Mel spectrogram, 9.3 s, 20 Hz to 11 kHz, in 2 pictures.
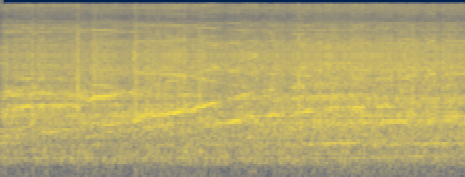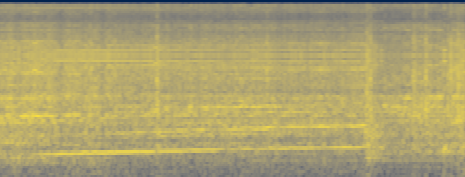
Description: Zip Speed; 17 Bit Software 4: Phase Four

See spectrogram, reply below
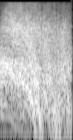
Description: attack

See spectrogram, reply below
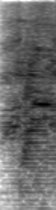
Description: GUN; Death from Above

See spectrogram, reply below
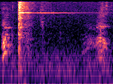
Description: espada

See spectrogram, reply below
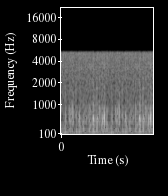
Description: Stampede, Polo; Equivision: Polo Thrills

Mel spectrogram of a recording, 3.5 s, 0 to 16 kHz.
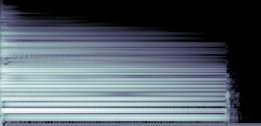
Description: Clavinet F4, Vintage Keys; Future Music

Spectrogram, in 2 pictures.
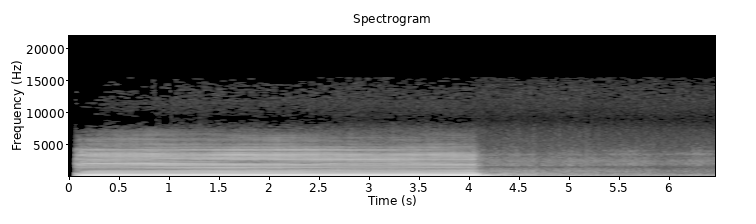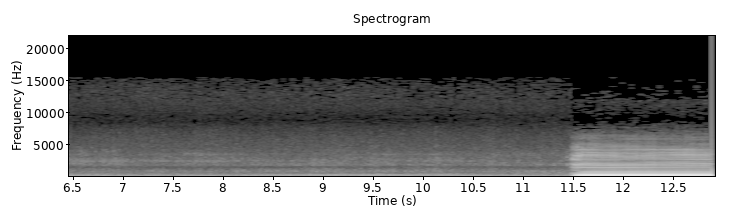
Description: foghorn; WMBonusXP

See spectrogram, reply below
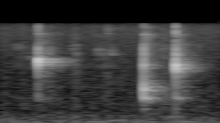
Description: DRIP

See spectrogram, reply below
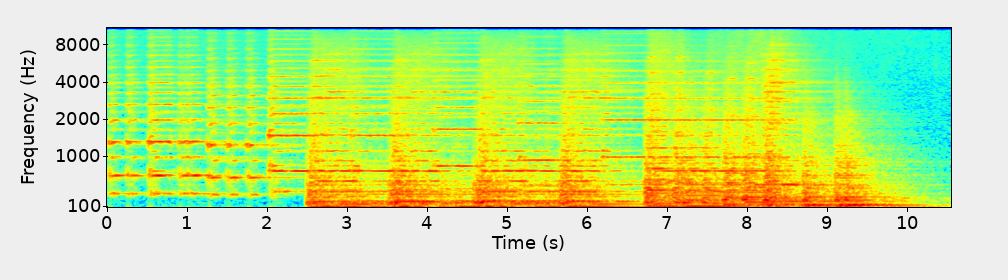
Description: Jingle-Bell StartUp; Holiday Sounds; Seasonal

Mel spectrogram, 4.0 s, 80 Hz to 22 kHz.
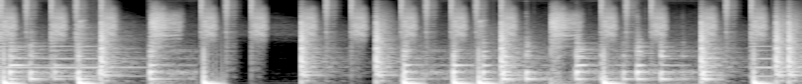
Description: Latin Vibe(120), Beats

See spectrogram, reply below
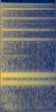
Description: buycard

